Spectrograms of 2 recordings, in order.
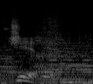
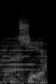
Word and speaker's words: GIF: It's pronounced GIF. Huh? GIF, like the peanut butter. The creator said so.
